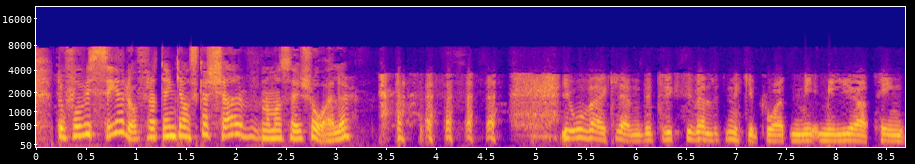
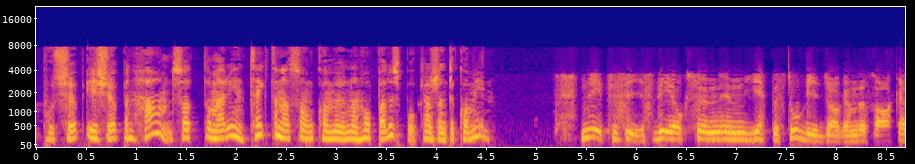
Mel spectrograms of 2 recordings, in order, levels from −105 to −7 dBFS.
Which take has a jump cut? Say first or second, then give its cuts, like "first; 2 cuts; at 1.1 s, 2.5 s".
first; 2 cuts; at 2.3 s, 7.2 s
